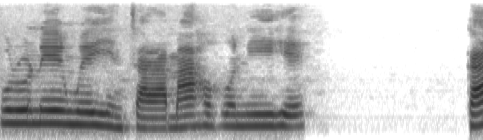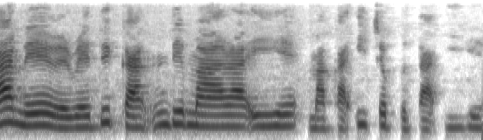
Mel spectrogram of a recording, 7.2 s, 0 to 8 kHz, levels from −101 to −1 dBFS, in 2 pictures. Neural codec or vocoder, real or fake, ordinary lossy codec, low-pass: none; real; none; 7.2 kHz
